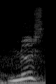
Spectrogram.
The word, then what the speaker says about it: le: Lo, look at how I pronounce it, not leo.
